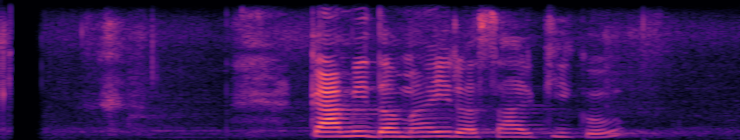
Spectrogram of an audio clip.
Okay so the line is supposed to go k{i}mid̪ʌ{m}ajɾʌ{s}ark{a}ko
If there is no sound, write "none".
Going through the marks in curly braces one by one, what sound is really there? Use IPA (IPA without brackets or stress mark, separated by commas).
a, m, s, i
